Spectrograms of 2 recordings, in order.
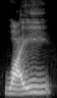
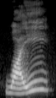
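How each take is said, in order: First: It is said with Cantonese tone five. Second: It is said with Cantonese tone two.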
